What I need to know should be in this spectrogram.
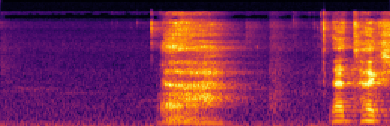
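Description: A man lets out a loud breathy gasp after drinking.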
